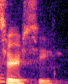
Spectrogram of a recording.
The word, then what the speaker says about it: Circe: I don't know how to pronounce Yeah, it's Circe.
